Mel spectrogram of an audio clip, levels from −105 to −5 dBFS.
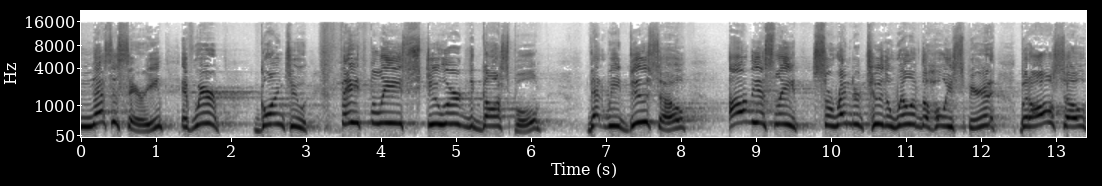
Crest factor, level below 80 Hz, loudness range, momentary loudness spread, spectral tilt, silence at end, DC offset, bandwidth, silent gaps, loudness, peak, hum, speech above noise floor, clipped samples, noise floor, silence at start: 14 dB; -64 dBFS; 1 LU; 8 LU; -3 dB/octave; 0 s; under 0.1%; 16 kHz; none; -14 LUFS; 0 dBFS; none; 35 dB; under 0.1%; -49 dBFS; 0 s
